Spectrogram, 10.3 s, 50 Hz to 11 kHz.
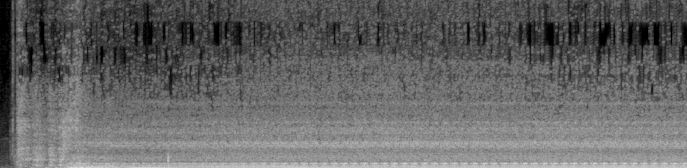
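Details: Ford Ranger T6 diesel started after an EGR cooler bypass and blank with the coolant topped up: a quick crank and catch, a brief flare, then a steady, even idle clatter with no misses or hunting; normal start.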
